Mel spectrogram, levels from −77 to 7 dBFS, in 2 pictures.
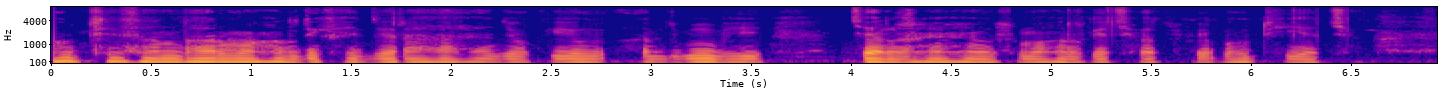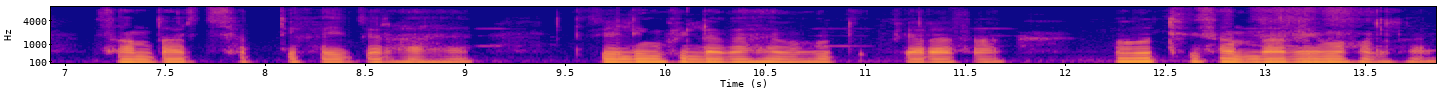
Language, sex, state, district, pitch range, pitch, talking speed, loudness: Hindi, male, Chhattisgarh, Balrampur, 105-115 Hz, 110 Hz, 175 wpm, -21 LUFS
